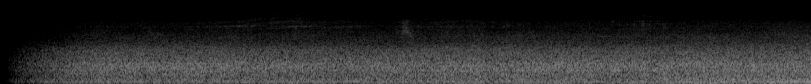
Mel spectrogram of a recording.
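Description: Steady hum of distant urban road traffic, fading in over the first second.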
